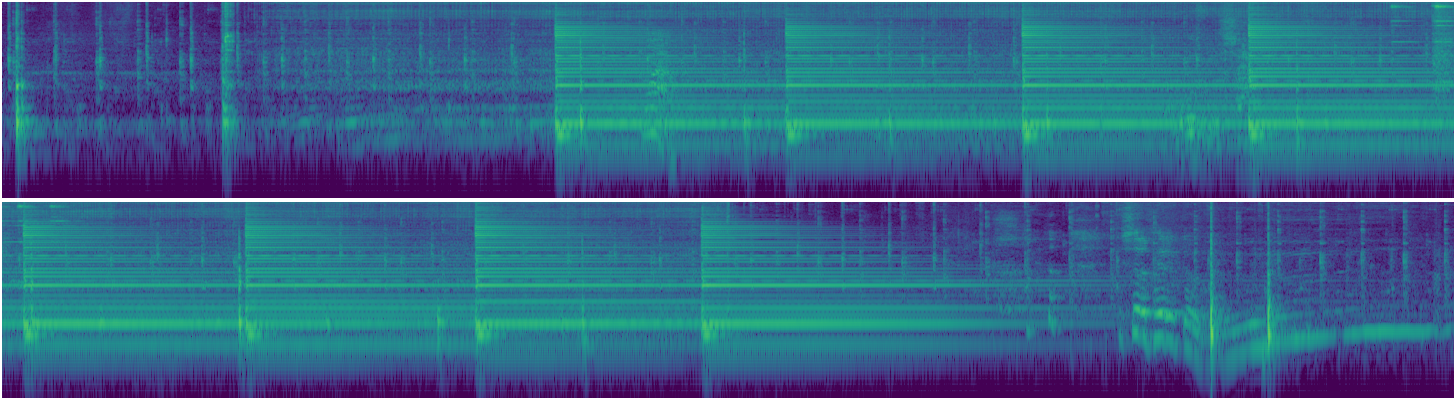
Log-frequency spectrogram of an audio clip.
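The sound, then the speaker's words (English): A clock ticks with soft clicks, then someone makes it chime: a series of resonant chime strikes rings out at a steady pace, each tone sustaining and overlapping before fading, with a brief rustle at the end. “Nice tick there.”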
